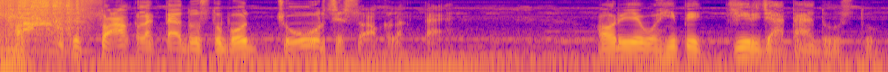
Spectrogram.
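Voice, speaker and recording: Guy telling a ghost story like he's chatting w his friends, mid pitch, easygoing, keeps talking right to the audience. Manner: conversational, repeatedly addresses listeners as friends. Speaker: horror storyteller. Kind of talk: casual spoken horror narration.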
